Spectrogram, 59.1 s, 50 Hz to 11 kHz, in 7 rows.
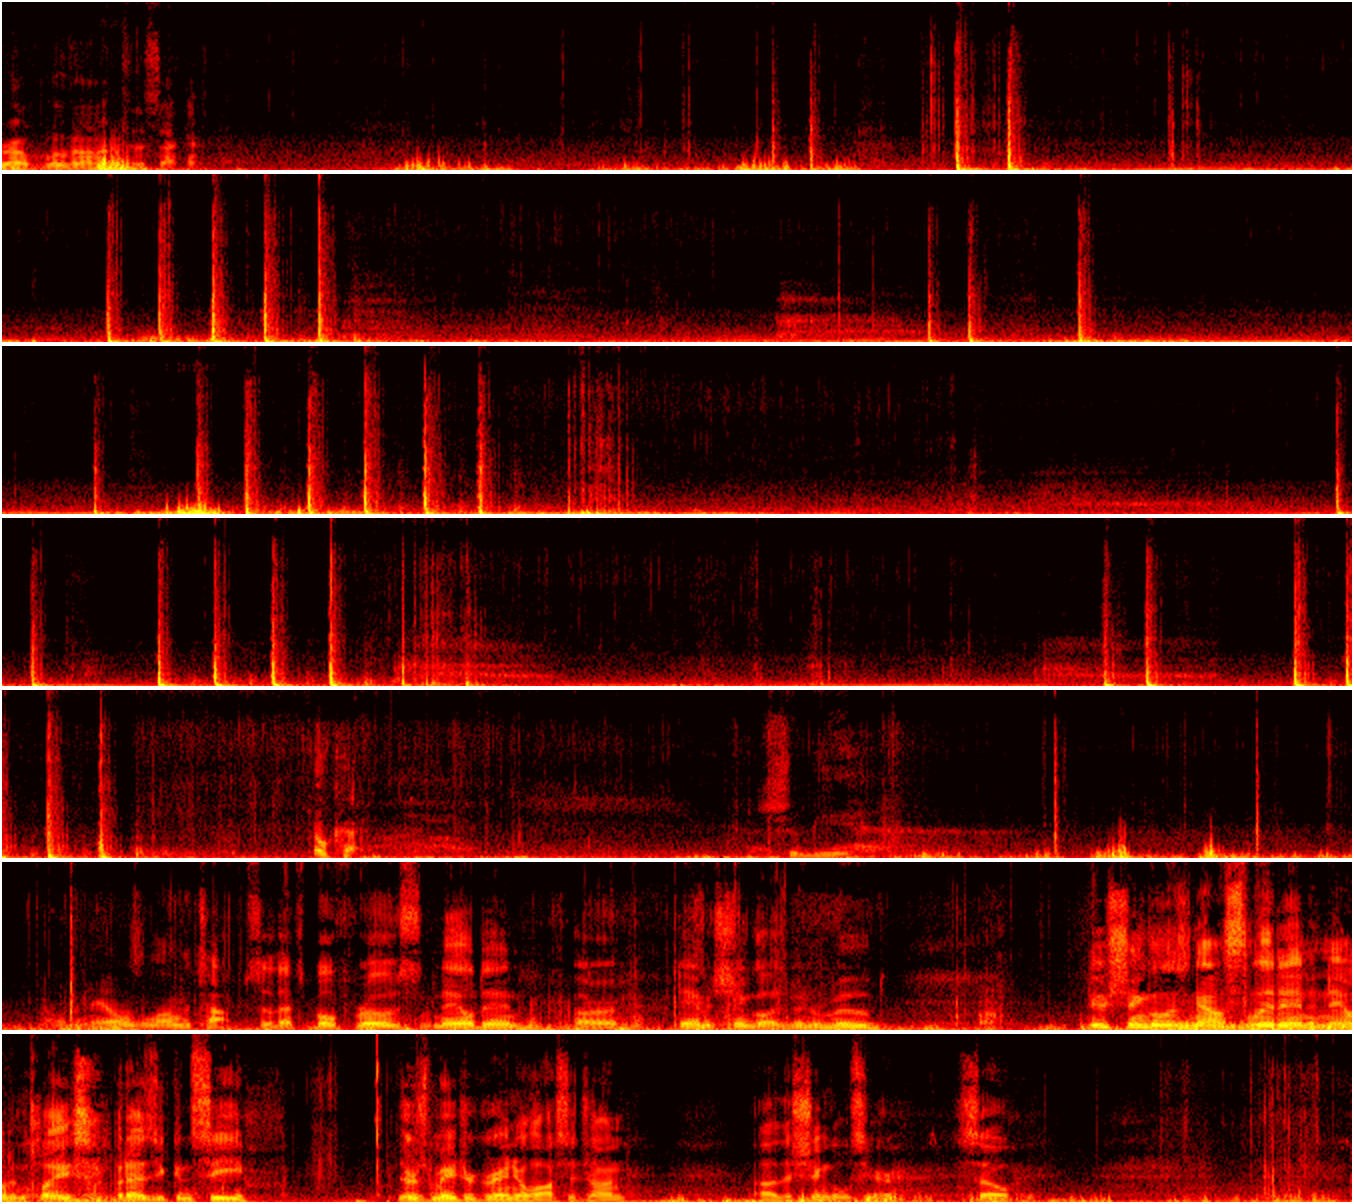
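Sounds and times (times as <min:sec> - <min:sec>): low steady hum: 0:00.0 - 0:59.0
hammer nailing roofing shingles: 0:04.8 - 0:06.6, 0:09.1 - 0:10.8, 0:14.2 - 0:15.4, 0:17.4 - 0:20.8, 0:25.2 - 0:28.5, 0:32.2 - 0:32.8, 0:33.4 - 0:34.8
hammer striking nails: 0:17.4 - 0:20.1, 0:26.3 - 0:28.3, 0:33.4 - 0:34.6.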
